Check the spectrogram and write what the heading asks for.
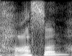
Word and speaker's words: Hasan: So they asked Hisson if am I saying his name right? – Hisson? I think it's Hasan.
